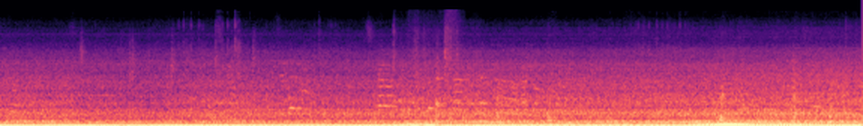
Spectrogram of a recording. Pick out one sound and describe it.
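Train wheels clatter on the rails.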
